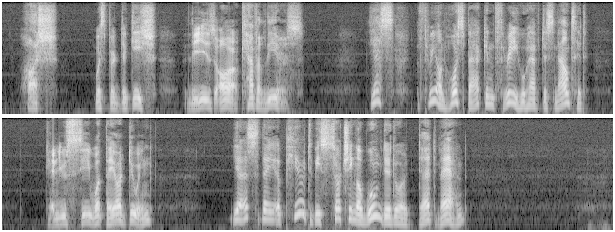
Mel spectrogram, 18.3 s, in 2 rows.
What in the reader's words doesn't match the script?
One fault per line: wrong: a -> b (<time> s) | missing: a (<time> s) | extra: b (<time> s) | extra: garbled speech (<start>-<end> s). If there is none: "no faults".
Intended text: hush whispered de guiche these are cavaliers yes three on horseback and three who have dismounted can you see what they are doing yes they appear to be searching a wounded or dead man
no faults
